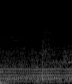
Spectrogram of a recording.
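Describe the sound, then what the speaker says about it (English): Tires squeal as a race car drifts through a corner in Gran Turismo 7, a brief, faint screech over a steady engine drone. "A little bit of drift there, a little bit of a drift there."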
